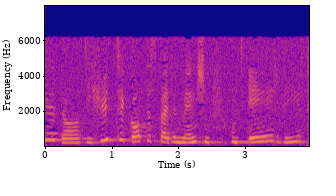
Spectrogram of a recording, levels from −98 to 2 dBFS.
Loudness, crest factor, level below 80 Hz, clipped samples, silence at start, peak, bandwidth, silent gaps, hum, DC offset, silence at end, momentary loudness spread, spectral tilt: -32 LUFS; 14 dB; -68 dBFS; under 0.1%; 0 s; -18 dBFS; 6.6 kHz; none; none; under 0.1%; 0 s; 6 LU; -3.5 dB/octave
